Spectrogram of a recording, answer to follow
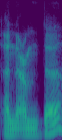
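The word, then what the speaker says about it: أنعمت: Kemudian an'amta, maka dijelaskan an'amta ya. Di sana ada hamzah kemudian ain. Sirathalladzina an'amta an'amta an'amta alaihim.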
